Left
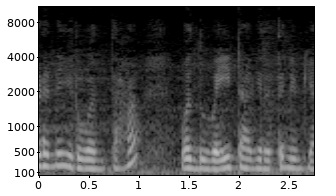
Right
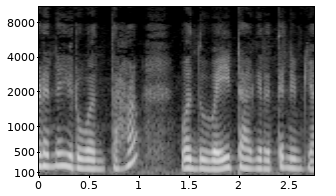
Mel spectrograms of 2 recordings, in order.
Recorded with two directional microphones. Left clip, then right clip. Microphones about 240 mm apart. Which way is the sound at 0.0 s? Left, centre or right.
Right.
